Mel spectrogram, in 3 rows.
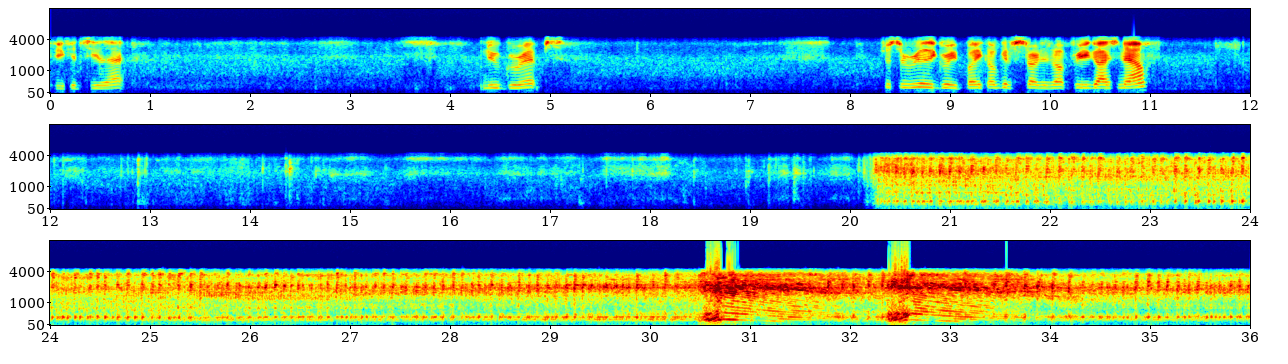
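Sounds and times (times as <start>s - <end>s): dirt bike engine revving: 20.2s - 36.0s.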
